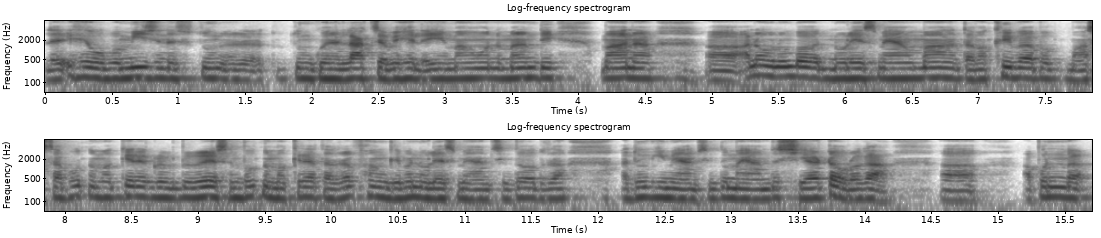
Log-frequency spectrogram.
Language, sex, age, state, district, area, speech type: Manipuri, male, 18-30, Manipur, Imphal West, rural, spontaneous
